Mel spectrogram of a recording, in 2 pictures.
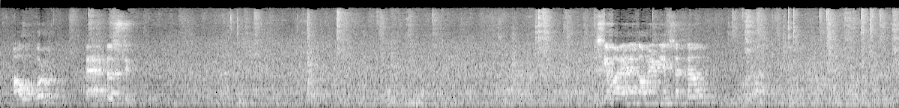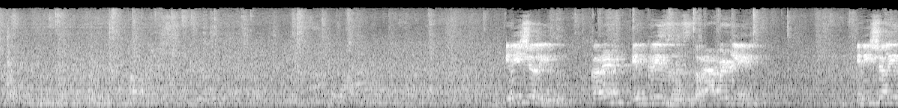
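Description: A man lectures clearly in a room, heard through a microphone, with pauses between phrases.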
